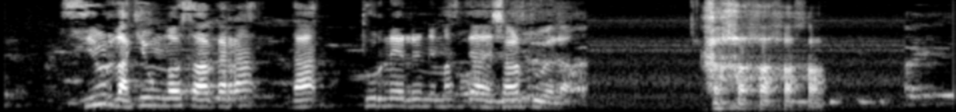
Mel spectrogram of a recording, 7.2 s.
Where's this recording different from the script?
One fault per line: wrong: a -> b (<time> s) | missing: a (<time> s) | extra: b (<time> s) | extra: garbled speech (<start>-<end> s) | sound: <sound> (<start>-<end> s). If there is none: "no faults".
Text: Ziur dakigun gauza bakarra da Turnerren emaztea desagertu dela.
sound: laugh (5.2-6.7 s)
